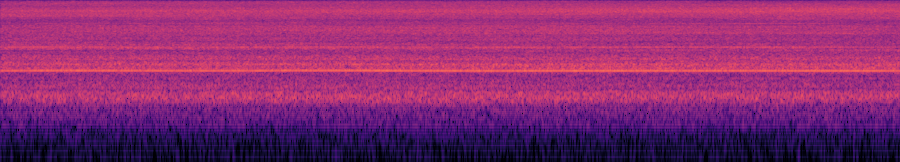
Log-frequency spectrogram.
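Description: A heat tool blows steadily to melt embossing powder, a constant close whirring roar with a high whine that never changes.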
